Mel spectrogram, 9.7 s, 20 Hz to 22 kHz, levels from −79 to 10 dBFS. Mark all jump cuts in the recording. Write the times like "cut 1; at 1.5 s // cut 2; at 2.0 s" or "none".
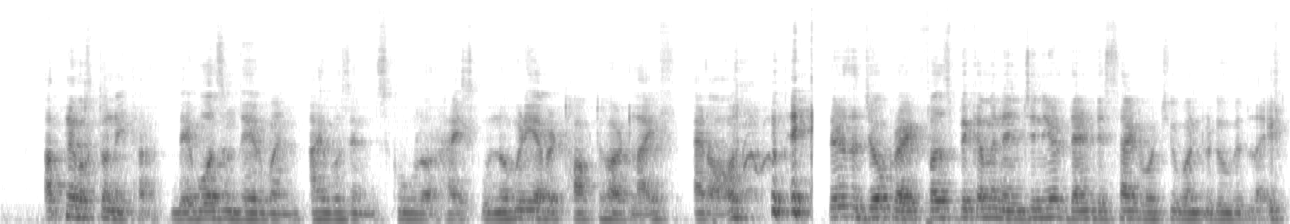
cut 1; at 6.1 s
